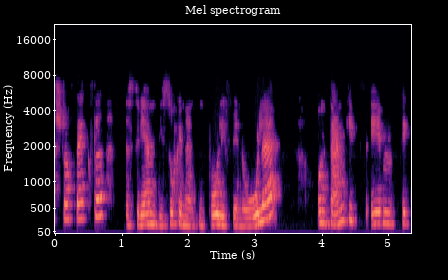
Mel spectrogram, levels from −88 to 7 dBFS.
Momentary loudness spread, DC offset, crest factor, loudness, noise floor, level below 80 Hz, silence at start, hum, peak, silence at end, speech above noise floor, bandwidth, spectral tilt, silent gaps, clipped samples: 10 LU; under 0.1%; 16 dB; -22 LUFS; -56 dBFS; -72 dBFS; 0 s; none; -4 dBFS; 0.05 s; 35 dB; 7.6 kHz; -6 dB/octave; none; under 0.1%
